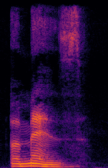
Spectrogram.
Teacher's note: In English, it's pronounced Hermès. Notice that the final S sounds like a Z.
